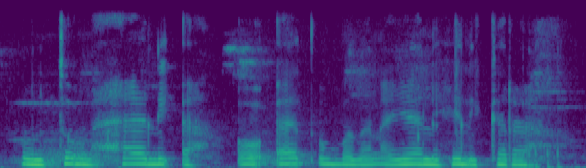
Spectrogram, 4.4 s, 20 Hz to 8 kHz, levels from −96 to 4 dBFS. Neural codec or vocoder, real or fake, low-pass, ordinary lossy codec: none; real; 7.2 kHz; none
